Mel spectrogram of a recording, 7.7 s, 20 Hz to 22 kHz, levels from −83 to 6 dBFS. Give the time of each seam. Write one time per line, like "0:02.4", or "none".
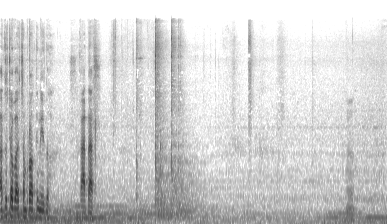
none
